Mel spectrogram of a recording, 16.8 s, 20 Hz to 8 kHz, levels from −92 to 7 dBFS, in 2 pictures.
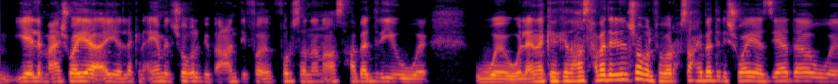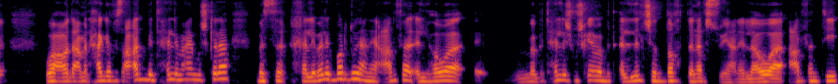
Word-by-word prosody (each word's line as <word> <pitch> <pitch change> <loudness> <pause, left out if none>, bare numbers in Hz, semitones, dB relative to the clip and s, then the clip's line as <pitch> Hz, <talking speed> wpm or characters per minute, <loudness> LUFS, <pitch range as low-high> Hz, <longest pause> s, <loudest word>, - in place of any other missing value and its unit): يقلِب 135 0 +4
معايا 120 +1 0
شوية، 140 0 +6
اي 125 -1 0
لكن 125 +2 -8
أيام 135 +1 -3
الشغل 140 +2 -1
بيبقى 125 -2 -8
عَندي 130 -1 -8
ف 120 - -7
فرصة 135 +3 -3
إن 125 - -7
أنا 125 +1 -6
أصحى 140 - -4
بدري 130 0 -1
و 115 -2 -3 0.5
و 115 +2 +1 0.2
ولأن 110 +1 +3
أنا 130 - +4
كده، 145 +1 +4
كده 145 +1 +3
هاصحى 160 +2 +5
بدري 180 0 +8
لأن 185 - +5
ده - - -2
شُغل 190 -4 +5
فبارُوح 135 -2 +1
صاحي 155 -2 0
بدري 150 -1 +2
شوية 150 -1 +3
زيادة 150 +3 -1
و 130 -3 -5 0.4
وأقعُد 140 0 +2
أعمل 130 - -3
حاجة، 155 +1 0
فساعات 150 +3 -1
بتحِل 190 +1 -5
معايا 195 +1 -6
المشكلة، 205 +4 -1 0.3
بس 145 +1 +2
خلّي 140 0 -3
بالِك 195 +5 -1
برضه، 215 +2 0
يعني 150 -9 -2
عارفة 160 +5 -4
اللي 130 +1 -5
هو 155 +2 +2
أ - - +2 0.6
ما 120 +3 -10
بتحلّش 160 +5 -7
مشكلة، 165 +3 -5
ما 155 - 0
بتقلّلش 145 +2 -3
الضغط 145 0 -3
نفْسه 130 -6 -1
يعني، 100 0 -10
اللي 110 +1 -4
هو 120 +1 +3
عارفة 140 +3 -6
أنتِ 140 - -8
140 Hz, 215 wpm, -24 LUFS, 130-155 Hz, 0.6 s, بدري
